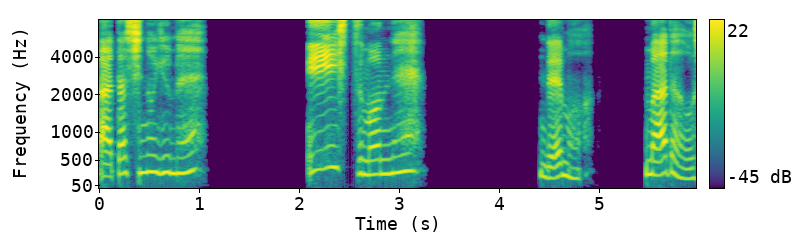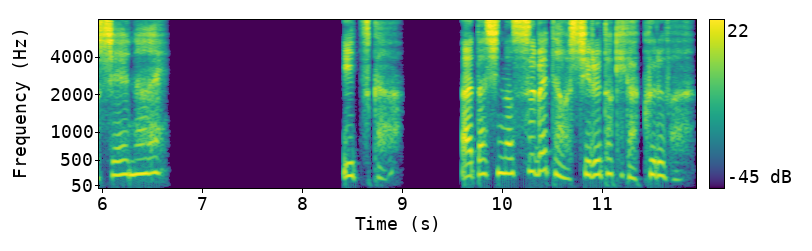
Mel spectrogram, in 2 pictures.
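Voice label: Japanese dialogue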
